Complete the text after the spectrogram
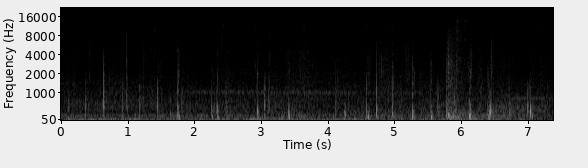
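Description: Footsteps thud steadily on stairs.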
